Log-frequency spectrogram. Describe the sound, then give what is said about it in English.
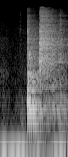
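A metal pickle jar lid strikes a guitar with a single sharp clang, followed by a bright, ringing tone that holds to the end. “That was the sound of a pickle jar lid hitting a guitar.”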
